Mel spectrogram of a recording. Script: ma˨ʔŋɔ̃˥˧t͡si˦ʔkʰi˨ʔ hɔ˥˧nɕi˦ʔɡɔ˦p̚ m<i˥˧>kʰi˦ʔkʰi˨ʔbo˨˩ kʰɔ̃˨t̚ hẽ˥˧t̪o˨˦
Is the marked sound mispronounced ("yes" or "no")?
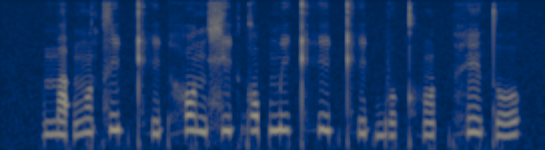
no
